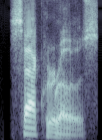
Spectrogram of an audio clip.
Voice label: "saccharose", American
